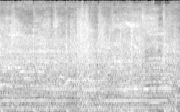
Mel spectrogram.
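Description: A Porsche in a Need for Speed racing game drives with a steady engine roar and some tire noise, continuous and loud, with a voice faintly underneath.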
